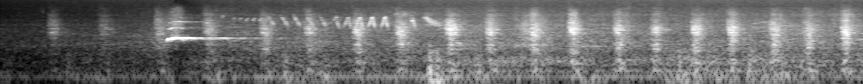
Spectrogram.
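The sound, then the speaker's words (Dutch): A museum steam tram pulls away from the platform, heading for Medemblik: a short high whistle blast, then loud rhythmic hissing chuffs that start slow and steadily quicken as it gathers speed. No one speaks. “de stoomtram vertrekt richting Medemblik.”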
